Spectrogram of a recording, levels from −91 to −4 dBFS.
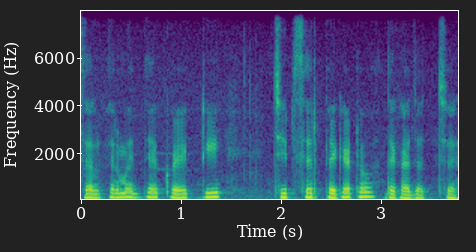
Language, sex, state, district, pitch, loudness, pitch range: Bengali, male, Assam, Hailakandi, 165 Hz, -18 LUFS, 150-175 Hz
